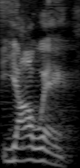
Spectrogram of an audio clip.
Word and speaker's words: Yahweh: You may have heard the name pronounced Yahweh.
